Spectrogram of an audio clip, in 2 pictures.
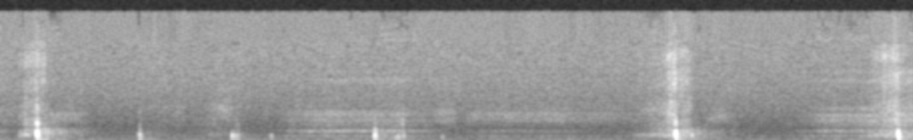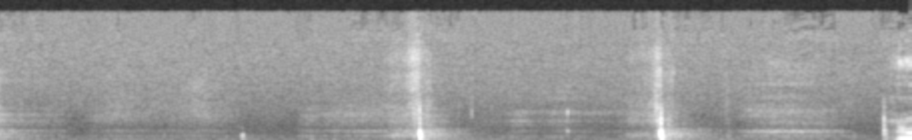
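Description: A knife chops potatoes into squares on a board with sharp, close taps spaced about a second apart over a faint background hum, with no talking.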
